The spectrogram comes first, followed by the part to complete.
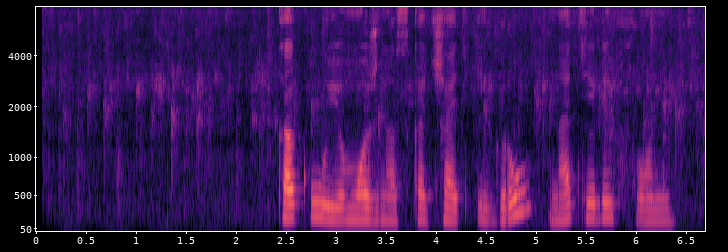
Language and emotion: Russian, neutral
